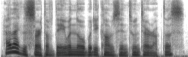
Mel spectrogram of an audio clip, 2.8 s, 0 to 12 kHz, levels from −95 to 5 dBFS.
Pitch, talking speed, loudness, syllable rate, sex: 105 Hz, 275 wpm, -18 LUFS, 6.8 syllables/s, male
